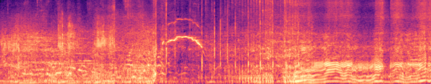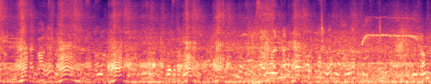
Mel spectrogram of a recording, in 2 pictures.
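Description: A dirt bike engine revs hard and snarls up a slope nearby.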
